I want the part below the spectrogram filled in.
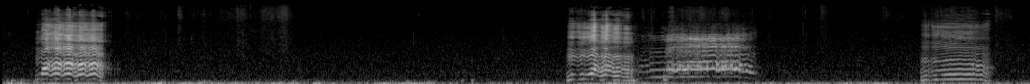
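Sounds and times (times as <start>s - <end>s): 
goat bleating: 0.4s - 1.1s, 5.7s - 7.6s, 9.2s - 10.0s.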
